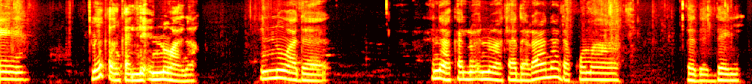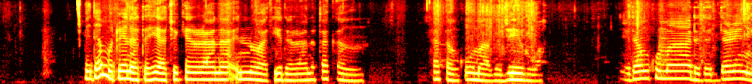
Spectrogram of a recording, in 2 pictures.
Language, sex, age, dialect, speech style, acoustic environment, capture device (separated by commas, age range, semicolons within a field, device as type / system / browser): Hausa, female, 35-44, Nigeria - Kano, relaxed, silence, desktop / Linux / Chrome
